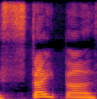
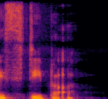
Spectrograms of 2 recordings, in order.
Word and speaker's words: stipa: And by the way, there are so many ways to pronounce stipa. Some people say stipa, some people say stipa, I say stipa.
